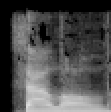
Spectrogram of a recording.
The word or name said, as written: salol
